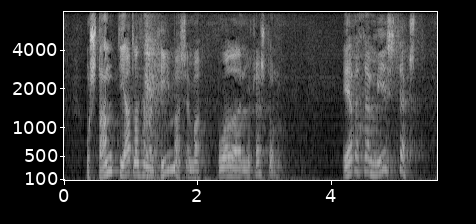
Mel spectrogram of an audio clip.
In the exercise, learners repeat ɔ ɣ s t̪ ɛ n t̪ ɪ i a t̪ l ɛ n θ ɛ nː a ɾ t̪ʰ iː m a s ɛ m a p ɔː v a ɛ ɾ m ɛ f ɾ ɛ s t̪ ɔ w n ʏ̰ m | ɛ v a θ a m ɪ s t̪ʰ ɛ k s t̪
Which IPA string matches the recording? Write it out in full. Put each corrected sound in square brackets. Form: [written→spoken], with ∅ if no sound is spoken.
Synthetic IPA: ɔ ɣ s t̪ [ɛ→a] n t̪ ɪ i a t̪ l [ɛ→a] n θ ɛ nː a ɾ t̪ʰ iː m a s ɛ m a p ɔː [v→ð] a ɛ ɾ m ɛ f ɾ ɛ s t̪ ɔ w n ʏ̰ m | ɛ v a θ a m ɪ s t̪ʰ ɛ k s t̪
